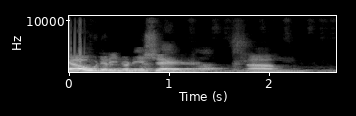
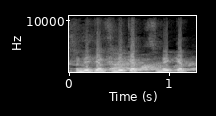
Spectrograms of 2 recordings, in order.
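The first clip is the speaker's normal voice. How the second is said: loud laughing repeat of sedikit; laughing tease; 5 semitones higher, 7 dB louder than usual. Real, not acted. Teasing repeat of her answer. (mengulang sambil tertawa)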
